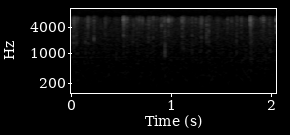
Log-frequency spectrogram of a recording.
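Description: Faint computer keyboard typing: a quick, irregular run of light key clicks.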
